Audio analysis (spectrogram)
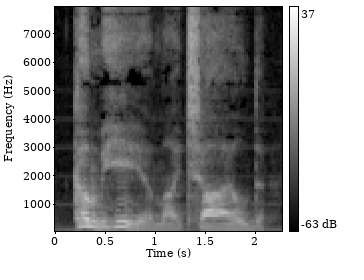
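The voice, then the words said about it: Sickly sweet voice. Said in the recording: “in a sickly sweet voice.”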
